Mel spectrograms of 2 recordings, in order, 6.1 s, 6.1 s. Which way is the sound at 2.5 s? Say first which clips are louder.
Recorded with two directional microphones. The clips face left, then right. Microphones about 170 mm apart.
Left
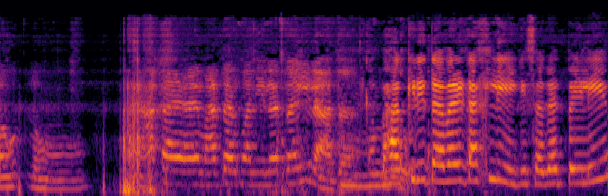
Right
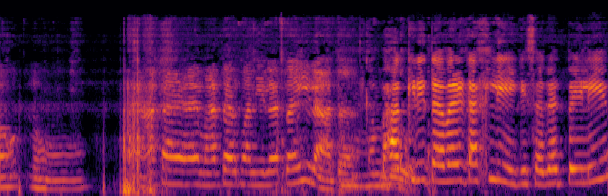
Right 3 dB; 65° right (ahead or behind).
